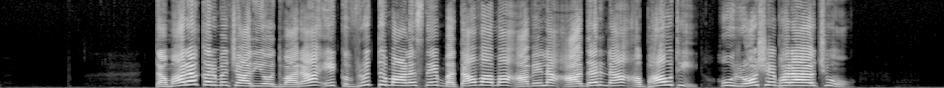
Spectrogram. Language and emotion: Gujarati, angry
